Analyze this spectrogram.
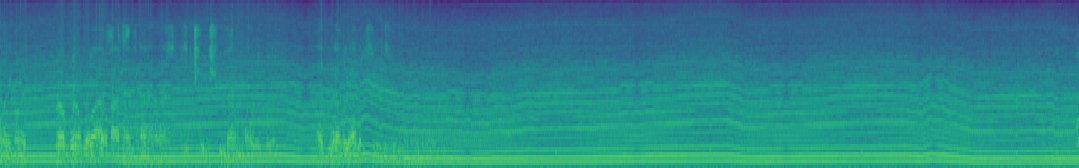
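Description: A racing car engine roars steadily, its pitch dipping at each gear change.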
